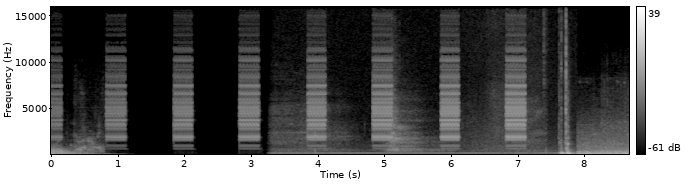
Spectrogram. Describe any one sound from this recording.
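An alarm clock beeps in a steady repeating rhythm.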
